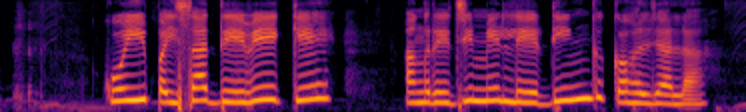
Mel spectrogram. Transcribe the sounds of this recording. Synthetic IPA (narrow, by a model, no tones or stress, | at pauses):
koːipəɪsad̪eːweke | ə̃ŋɡɾeːd͡ʒimẽleːɖɪ̃ŋɡɡkəɦəld͡ʒaːla̰ː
